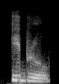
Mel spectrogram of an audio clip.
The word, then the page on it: Hebrew: Indian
